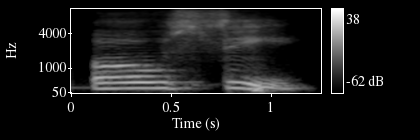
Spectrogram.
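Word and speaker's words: עושי: That ayin, it has no sound except for its vowel, which is an O vowel. Like, remember, oh, my head, if I put something heavy on your head. And when the sin is on the left, sin has a dot on the left, it's an S sound, O-C.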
